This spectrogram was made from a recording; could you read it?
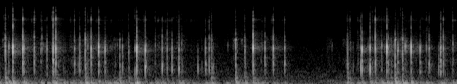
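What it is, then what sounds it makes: Plastic mechanical keyboard. Fingertips of both hands type steadily on a compact pink-and-cream plastic mechanical keyboard with thick XDA-profile keycaps, Gateron Yellow switches and a polycarbonate plate, sitting on a desk mat. Rapid, short, clacky keystrokes centered around 2 kHz, with bright upper edges, run in quick bursts. The typing pauses briefly near the middle, then resumes at the same pace.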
